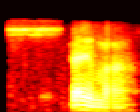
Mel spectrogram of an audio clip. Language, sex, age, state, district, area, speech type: Tamil, male, 45-60, Tamil Nadu, Nagapattinam, rural, conversation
